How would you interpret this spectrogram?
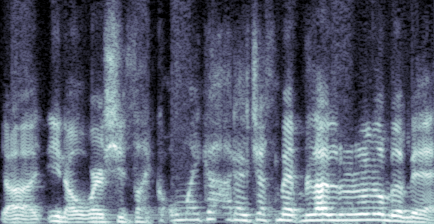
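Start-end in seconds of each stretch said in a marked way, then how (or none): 1.3-3.3 mock, imitated starstruck gushing excitement. Imitating a young actress gushing in interviews: imitating starstruck excitement. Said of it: "You could hear it in her voice".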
